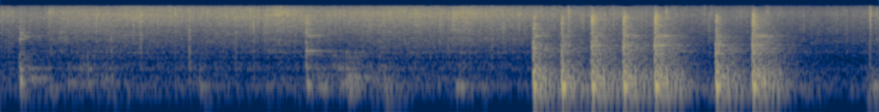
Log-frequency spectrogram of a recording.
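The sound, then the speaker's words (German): Spices fry in a little oil in a hot pan with a steady, hissing crackle, then a quick run of about eight rhythmic scraping strokes as a spoon stirs them. No one speaks. “Jetzt wecken wir noch die Gewürze kurz auf. Die sollen kurz da drin braten, damit die auch schön munter werden.”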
